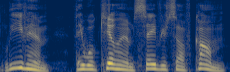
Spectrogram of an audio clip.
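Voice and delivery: high, loud and urgent; urgent shout. Acted. Katerina dragging Celia from Juan, shouting urgently. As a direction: pull her away with a shouted command.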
